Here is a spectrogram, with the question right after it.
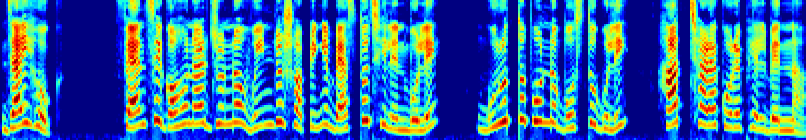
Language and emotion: Bengali, neutral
